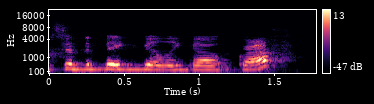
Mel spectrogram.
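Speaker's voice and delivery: ordinary delivery, nothing marked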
